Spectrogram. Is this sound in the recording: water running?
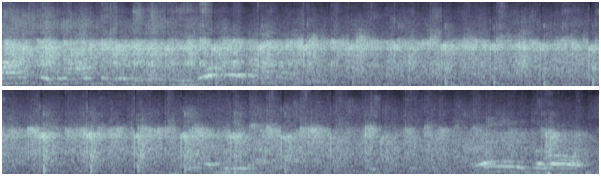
no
